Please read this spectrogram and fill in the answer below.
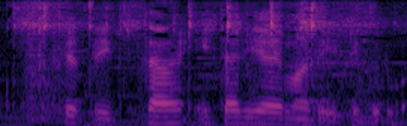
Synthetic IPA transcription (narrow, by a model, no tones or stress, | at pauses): ot̪ːoit̪ːãɰ̃ʔit̪aɾʲiaemad̪e̞it̪ːe̞kɯ̟ɾɯ̟βa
